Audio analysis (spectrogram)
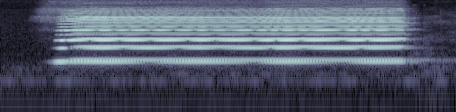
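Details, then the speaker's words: Musical whistling kettle whose whistle works only intermittently when boiling: blowing into the spout by mouth gives a clean, steady reedy note for about three and a half seconds, so the reeds sound freely; the attempted fix ultimately failed. "так от в носик дую щчас не знаю може я його не зніму але почуєте в носик дую і звук є о сечас почуєте"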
